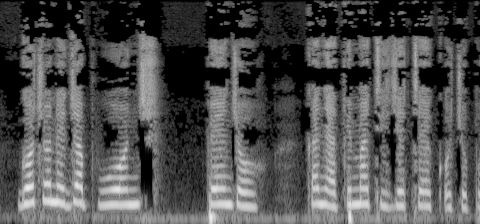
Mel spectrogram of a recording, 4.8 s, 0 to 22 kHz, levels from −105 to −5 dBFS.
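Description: Generation loss runs throughout the speech: it sounds swirly, smeared and hollow, with blurred consonant onsets. This likely comes from repeated lossy re-encoding, around seven passes, which fits a 64 kbit/s MP3 chain, each pass adding fresh quantisation noise and spectral holes.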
